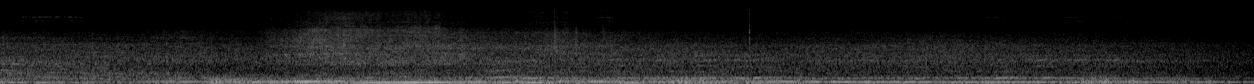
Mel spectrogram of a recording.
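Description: A vehicle running with a steady low hum, swelling with a rush of noise about three to four seconds in, then settling back to the hum.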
